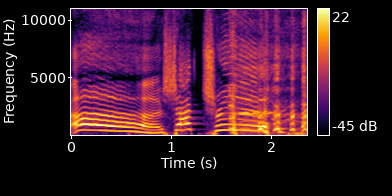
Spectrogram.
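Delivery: put-on very high, loud, old-timey movie voice. Imitating how another speaker just said a word: old-timey movie voice. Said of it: "like some old timey movie".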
